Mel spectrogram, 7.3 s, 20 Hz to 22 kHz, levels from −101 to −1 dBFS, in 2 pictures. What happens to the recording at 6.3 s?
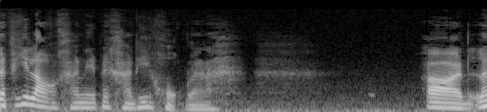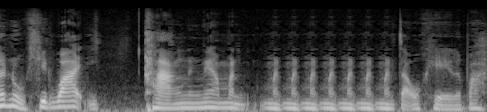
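Repeated frames, from 5.74 to 6.57 s: the same stretch of compressed audio, about 0.14 s long, plays six more times in a row, so the sound stutters and the clip runs about 0.84 s longer.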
